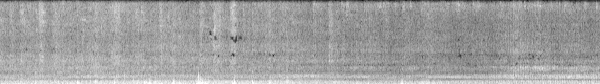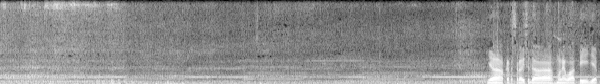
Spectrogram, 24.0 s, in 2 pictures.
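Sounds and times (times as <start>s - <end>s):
train wheels clattering on track: 0.0s - 14.8s.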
